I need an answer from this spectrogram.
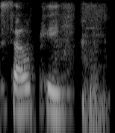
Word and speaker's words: CELCE: Well, like John, I'm delighted on behalf of CELCE, that's how we pronounce the Centre for Endangered Languages, Cultures and Ecosystems, to be co-host of this wonderful event.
